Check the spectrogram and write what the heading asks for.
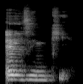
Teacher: So we don't pronounce the H.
